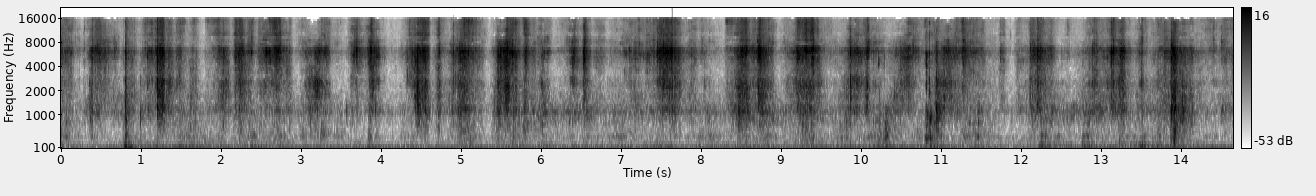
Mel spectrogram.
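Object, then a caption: Gym chalk chunks and powder. Bare fingertips and thumbs squeeze, rub and crush a pile of solid, crumbly white gym chalk (magnesium carbonate) chunks and powder on a table. Repeated bright, dry crunches and crackles come in short bursts with soft gritty rubbing between them, almost no low end and very little ring. The chunks are ground down into powder.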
